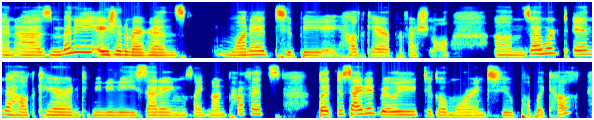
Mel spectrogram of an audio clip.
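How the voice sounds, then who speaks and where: A woman talks in an ordinary speaking voice at a medium pitch and a moderate pace. Her pitch varies in an ordinary way, and the sound is dry and close with no echo. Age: 20s. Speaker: podcast co-host, graduate student. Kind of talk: scripted podcast introduction.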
